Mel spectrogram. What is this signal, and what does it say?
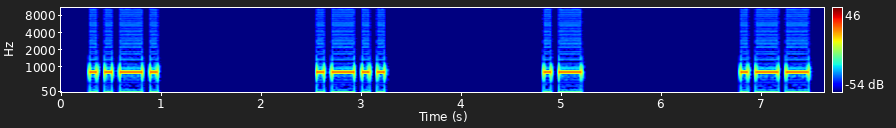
Morse code, heard as a keyed tone, about 16 wpm, spaced as for 5 wpm, 800 Hz. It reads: FLAW
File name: Prefixes / By First Letter / Fs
